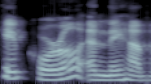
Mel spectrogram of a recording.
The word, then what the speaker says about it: Cape Coral: Um, and I just played in Cape Corral, uh, or Cape Coral. I say it wrong. Cape Coral, and they had like a a goth Valentine's night there.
